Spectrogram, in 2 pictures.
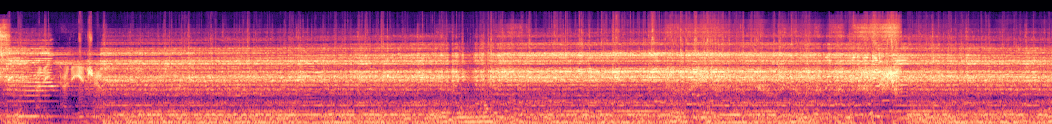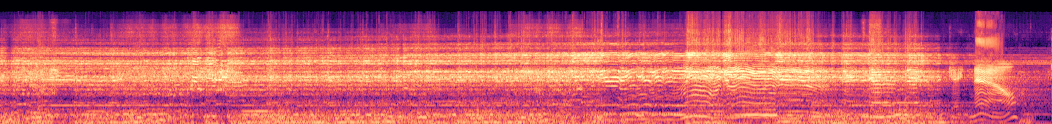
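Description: Guitar played continuously through a song, with a voice singing over it.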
